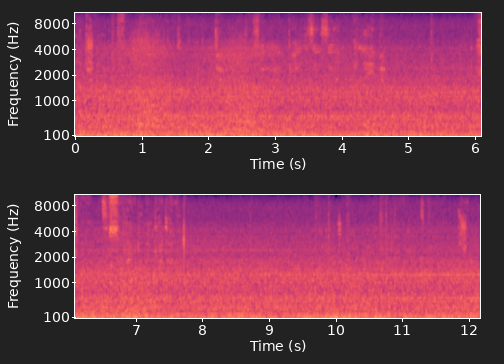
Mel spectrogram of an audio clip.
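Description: Tyres roll and rumble on asphalt.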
